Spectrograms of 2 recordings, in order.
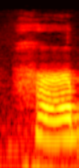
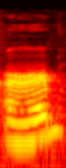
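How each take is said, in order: First: The word is said with a British pronunciation. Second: The word is said with an American pronunciation. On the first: "I think I say herb now" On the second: "instead of herb"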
